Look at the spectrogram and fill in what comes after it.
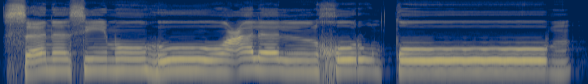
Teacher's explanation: سنسمہ علی الخرطوم، خا کو موٹا پڑھیں گے، خا حروف مستعلیہ میں سے ہے، خا کے بعد را آ رہا ہے، را ساکن ہے اور را ساکن سے پہلے پیش ہے، اس لیے اس را کو موٹا پڑھا جائے گا۔ را کے بعد طا ہے، طا حروف مستعلیہ میں سے ہے، طا کو موٹا پڑھا جائے گا۔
